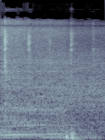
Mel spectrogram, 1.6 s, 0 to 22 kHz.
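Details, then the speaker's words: Mercedes-Benz W205 C300, about 40,000-something miles, owned under a year, driving forward: two dull heavy thumps over road rumble from rear right passenger side, less when reversing; owner suspects a ball joint or other suspension component, cause unknown. "Maybe sound like a ball joint or some kind of suspension component."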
